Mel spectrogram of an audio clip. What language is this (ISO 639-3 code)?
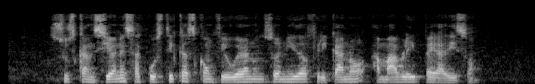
spa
